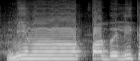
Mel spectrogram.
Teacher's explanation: नून साकिन के बाद काफ, यहाँ पर इख्फा होगा।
